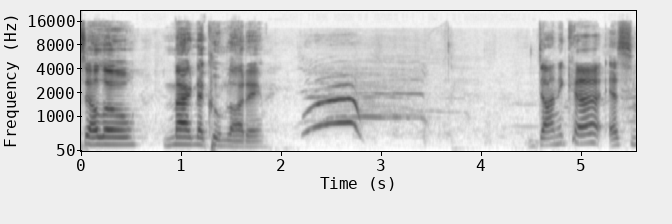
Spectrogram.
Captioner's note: audience cheering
